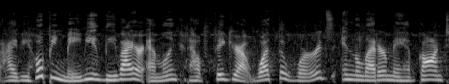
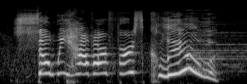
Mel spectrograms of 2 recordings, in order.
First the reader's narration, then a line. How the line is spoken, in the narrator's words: said Levi happily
